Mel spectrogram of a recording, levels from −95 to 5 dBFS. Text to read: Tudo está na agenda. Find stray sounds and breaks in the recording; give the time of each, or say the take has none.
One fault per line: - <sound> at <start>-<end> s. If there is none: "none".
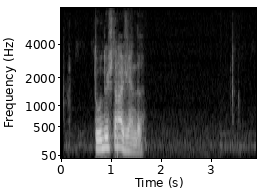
none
